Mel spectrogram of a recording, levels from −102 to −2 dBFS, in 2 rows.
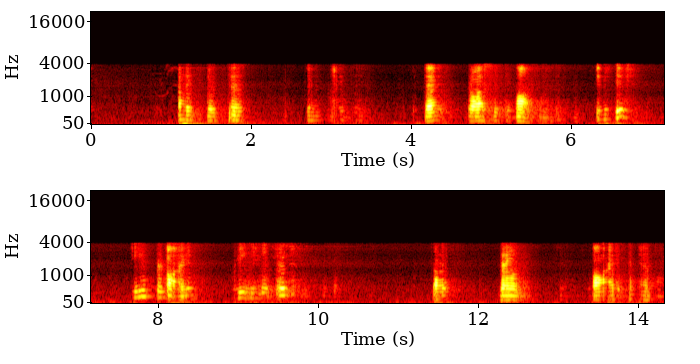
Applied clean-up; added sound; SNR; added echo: neural mask model DeepFilterNet 3.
